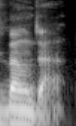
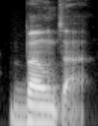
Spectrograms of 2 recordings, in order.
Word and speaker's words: bonsai: I would teach you the proper pronunciation of this word is bones up and if you messed up in the class and said bonds I would correct you bones up but that's just to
